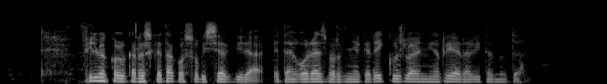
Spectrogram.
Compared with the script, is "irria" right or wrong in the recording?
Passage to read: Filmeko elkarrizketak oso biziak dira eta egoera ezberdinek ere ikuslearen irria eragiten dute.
right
